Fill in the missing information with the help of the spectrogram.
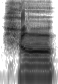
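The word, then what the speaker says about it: حاء: এরপর হ্যাঁ হ্যাঁ, অনেকে আমরা এটাকে বলি হা, হা বলি, এই হা এটা বলা যাবে না, বলতে হবে হ্যাঁ, মানে গলার মাঝখান থেকে এটা উচ্চারণ হবে। হলকের মধ্যভাগ হতে হা অক্ষরটি উচ্চারিত হয়।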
